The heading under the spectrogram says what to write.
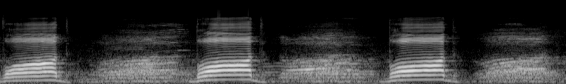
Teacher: زبان کی لیفٹ والے کنارے کو اوپر کی دانتوں کی جڑ میں اس طرف, تو بہت آسانی سے نکلتا ہے ضاد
